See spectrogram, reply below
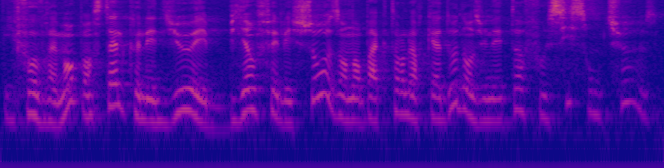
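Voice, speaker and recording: A French actress reading a tale aloud, rhythmic and lilting, leaning on repeated phrases. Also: female voice, lowish voice, animated, fairly quick, slightly rough. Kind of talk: expressive literary reading.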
